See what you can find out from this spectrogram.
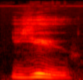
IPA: juː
